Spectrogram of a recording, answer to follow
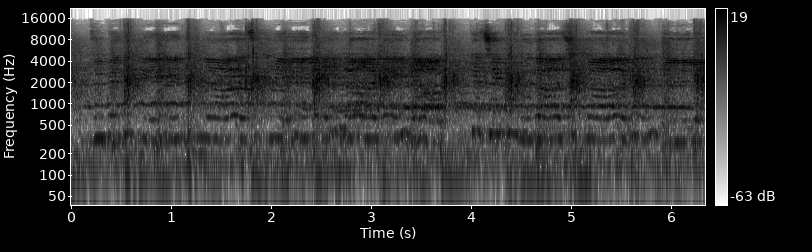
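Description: A woman singing a Kurdish folk melody into a microphone, accompanied by an ensemble of large frame drums (erbane and def) beating a steady rhythm.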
